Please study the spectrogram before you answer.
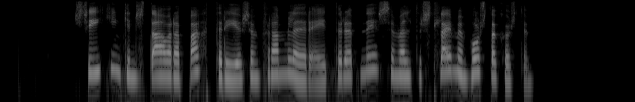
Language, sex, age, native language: Icelandic, female, 30-39, Icelandic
